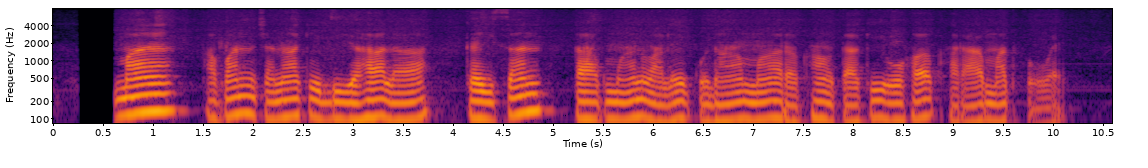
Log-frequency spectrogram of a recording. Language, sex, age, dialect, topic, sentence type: Chhattisgarhi, male, 25-30, Central, agriculture, question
